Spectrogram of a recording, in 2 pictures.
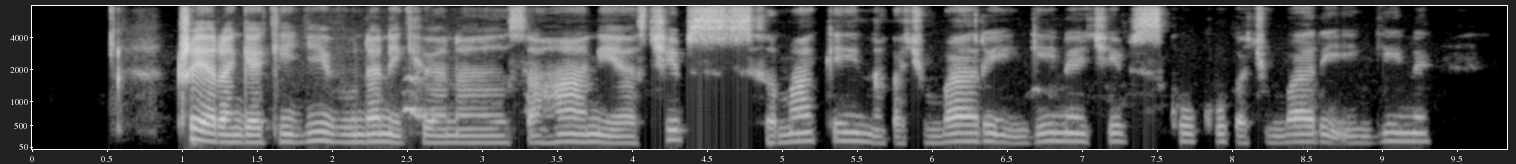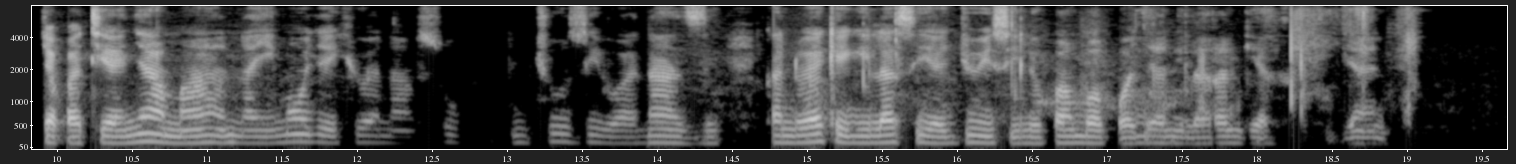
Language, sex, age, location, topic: Swahili, female, 36-49, Mombasa, agriculture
